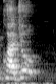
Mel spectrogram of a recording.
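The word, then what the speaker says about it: Kwadwo: But it's still pronounced the same name, Kwajo or.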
